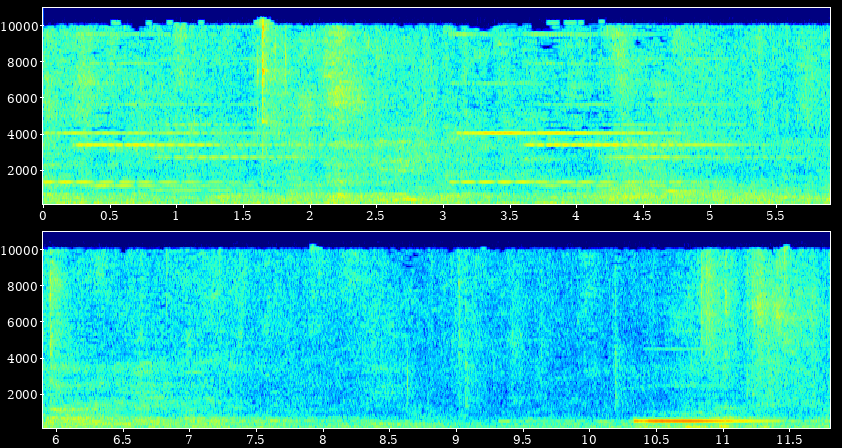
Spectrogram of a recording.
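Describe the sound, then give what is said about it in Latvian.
A parliamentary voting bell rings with steady, sustained tones over a murmuring chamber, followed near the end by a brief, louder tone. The chair calls for the bell as deputies vote on a proposal. “Lūdzu zvanu.”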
